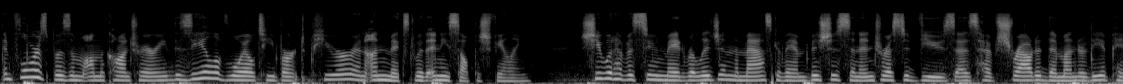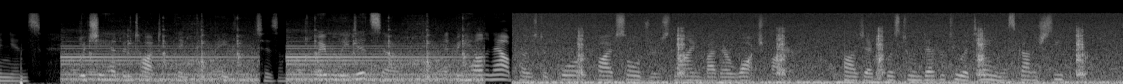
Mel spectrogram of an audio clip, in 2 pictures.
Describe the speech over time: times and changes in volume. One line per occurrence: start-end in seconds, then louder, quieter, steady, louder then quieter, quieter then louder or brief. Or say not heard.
0.0-22.2 steady.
